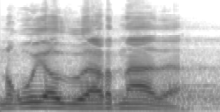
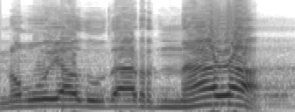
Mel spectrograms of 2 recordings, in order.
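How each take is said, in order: First: It is said at normal, softer volume. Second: It is said loudly and forcefully.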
